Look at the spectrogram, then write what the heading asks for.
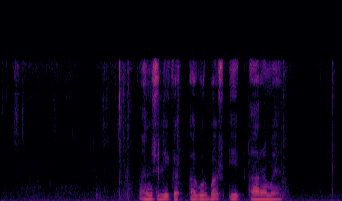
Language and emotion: Russian, neutral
